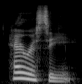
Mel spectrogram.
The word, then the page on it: heresy: hérəsi; ヘラスィ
